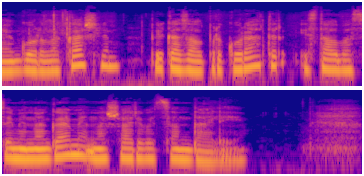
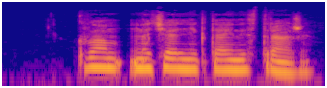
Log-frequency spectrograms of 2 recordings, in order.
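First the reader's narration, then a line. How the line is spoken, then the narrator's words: Calm announcement. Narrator (Russian): спокойно сообщил Марк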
